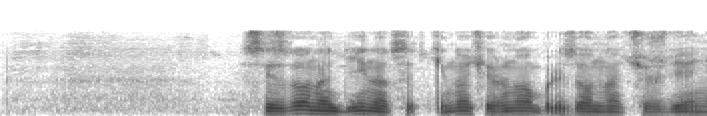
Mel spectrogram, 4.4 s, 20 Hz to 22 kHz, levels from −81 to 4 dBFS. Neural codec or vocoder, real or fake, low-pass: none; real; 7.2 kHz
